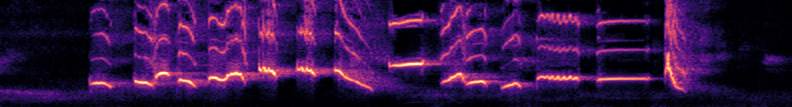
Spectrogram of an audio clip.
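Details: Oriental magpie-robin (kacer) singing on a masteran tutor recording meant to draw replies: a continuous rich phrase of rapid rising and falling whistled notes, steady held tones, and a final sharp burst.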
